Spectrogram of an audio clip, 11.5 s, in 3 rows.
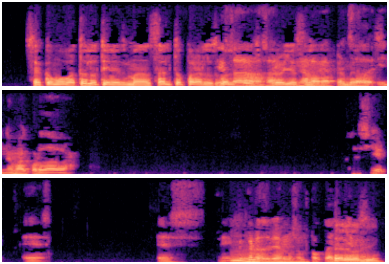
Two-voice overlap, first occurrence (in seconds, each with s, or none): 2.2 s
